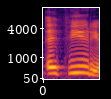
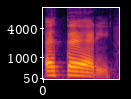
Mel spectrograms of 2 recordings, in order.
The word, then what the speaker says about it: етері: року наприклад Звісно що наші предки грецьку тету вимовляли як т і я зараз не в ефірі панове Я в етері Звісно що наші предки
